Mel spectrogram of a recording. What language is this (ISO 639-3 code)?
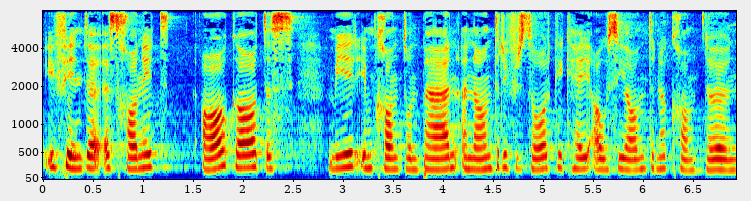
gsw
